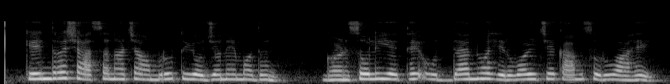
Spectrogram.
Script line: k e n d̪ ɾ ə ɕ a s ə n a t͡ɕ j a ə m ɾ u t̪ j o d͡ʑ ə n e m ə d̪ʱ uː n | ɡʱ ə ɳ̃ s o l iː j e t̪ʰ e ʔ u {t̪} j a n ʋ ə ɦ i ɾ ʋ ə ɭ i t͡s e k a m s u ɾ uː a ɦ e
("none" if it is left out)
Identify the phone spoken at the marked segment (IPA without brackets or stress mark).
d̪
